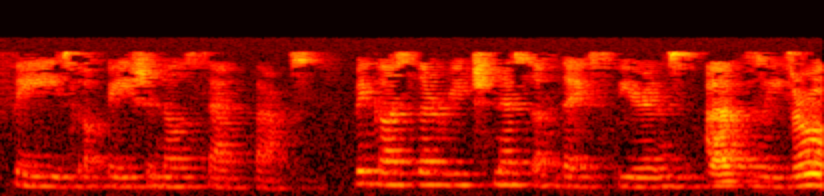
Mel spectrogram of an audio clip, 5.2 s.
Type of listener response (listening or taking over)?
taking over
